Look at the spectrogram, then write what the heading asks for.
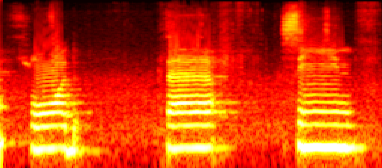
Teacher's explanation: स्वाद को हम पूर पढ़ते हैं, सा को हम जबान की नोक को दांतों पे लगाकर पढ़ते हैं और सीन में सीटी आती है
